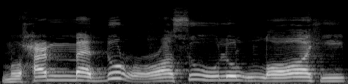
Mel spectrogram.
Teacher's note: जैसे कलमा आप पढ़ते हैं तो उसमें पढ़ते हैं मोहम्मदुर दाल को रा से मिला दिया दाल के ऊपर दो पेश है मोहम्मदुन है मोहम्मदुन और उसके बाद रसूल्लाह तो रा दाल को रा से इदगाम किया क्योंकि दाल के ऊपर तनवीन है तो इदगाम बिला गुना हुआ · دال کو را سے ادغام کیا، کیونکہ دال کے اوپر تنوین ہے تو ادغام بلا غنہ ہوا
